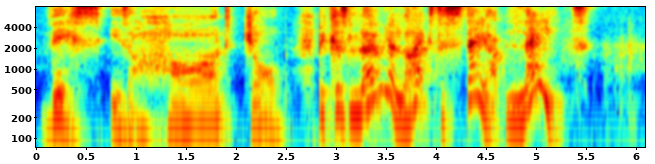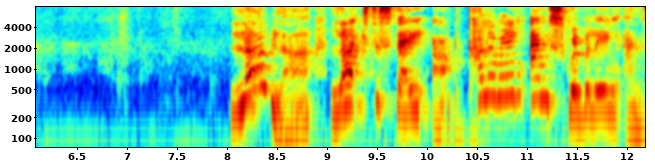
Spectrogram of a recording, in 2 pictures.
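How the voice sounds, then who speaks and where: A woman reading aloud as a storybook narrator, in an animated style made for children. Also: on the high side. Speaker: storybook reader.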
